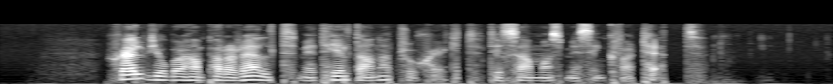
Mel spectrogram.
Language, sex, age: Swedish, male, 37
